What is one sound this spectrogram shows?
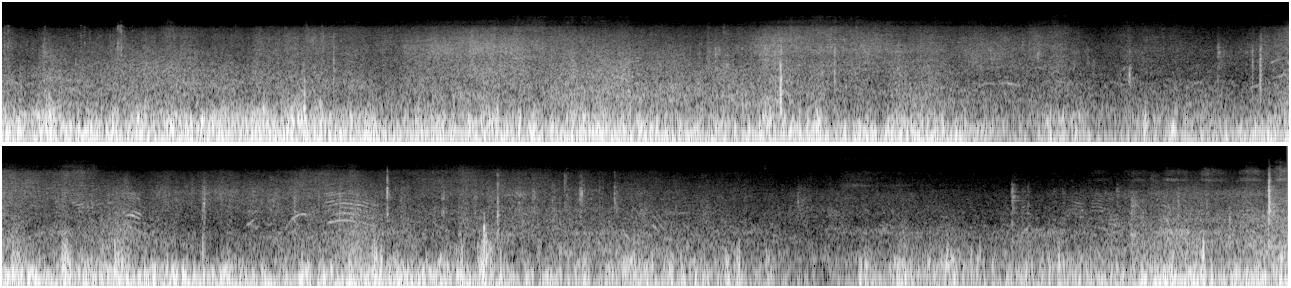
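Wind blows steadily against the microphone outdoors.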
